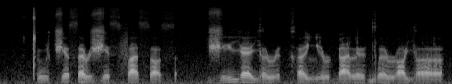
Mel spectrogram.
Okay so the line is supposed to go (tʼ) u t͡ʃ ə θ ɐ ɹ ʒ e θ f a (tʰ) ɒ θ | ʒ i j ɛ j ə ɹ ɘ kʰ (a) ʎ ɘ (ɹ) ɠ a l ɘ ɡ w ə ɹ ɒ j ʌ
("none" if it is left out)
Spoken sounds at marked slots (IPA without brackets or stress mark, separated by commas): tʼ, θ, ɐ, ɹ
